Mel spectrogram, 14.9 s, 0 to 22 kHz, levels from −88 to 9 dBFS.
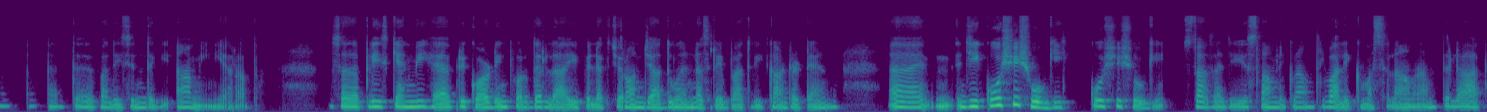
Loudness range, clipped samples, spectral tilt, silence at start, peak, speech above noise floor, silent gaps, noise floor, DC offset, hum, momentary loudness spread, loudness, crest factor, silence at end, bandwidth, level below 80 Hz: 5 LU; under 0.1%; -7.5 dB/octave; 0 s; -12 dBFS; 29 dB; none; -60 dBFS; under 0.1%; none; 10 LU; -31 LUFS; 18 dB; 0.05 s; 12.5 kHz; -66 dBFS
